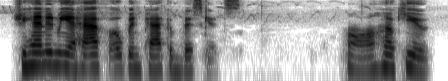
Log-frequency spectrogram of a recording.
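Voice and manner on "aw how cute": sneering tone, slower. Handed a pack of biscuits, the narrator sneers at her: sneering. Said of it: "I sneered".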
